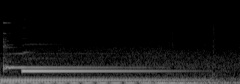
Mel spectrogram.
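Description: doorbell ringing

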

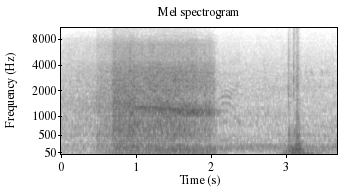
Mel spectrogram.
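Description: truck passing by

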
